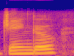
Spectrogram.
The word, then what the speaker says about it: Django: but it's actually pronounced Django. The D is silent, it's just like that.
